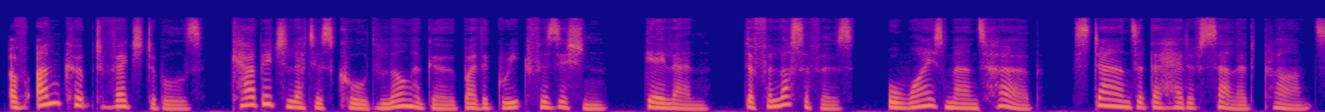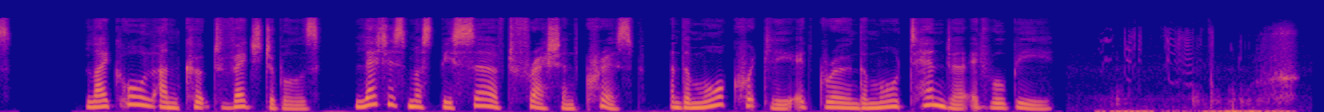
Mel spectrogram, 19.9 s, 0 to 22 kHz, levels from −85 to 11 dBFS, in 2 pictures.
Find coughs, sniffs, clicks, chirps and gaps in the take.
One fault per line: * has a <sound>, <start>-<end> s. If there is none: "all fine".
* has a breath, 18.1-19.7 s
